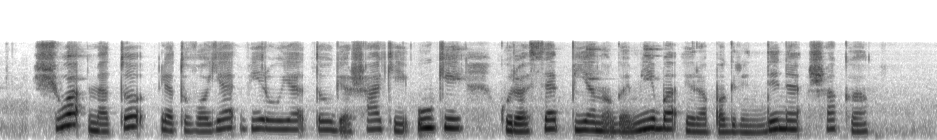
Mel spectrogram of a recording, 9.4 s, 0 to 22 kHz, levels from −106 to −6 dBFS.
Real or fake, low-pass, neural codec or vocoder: real; 7.2 kHz; none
